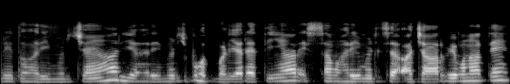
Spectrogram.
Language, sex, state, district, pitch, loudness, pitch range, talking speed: Hindi, male, Uttar Pradesh, Jyotiba Phule Nagar, 140 Hz, -17 LUFS, 135-155 Hz, 235 wpm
